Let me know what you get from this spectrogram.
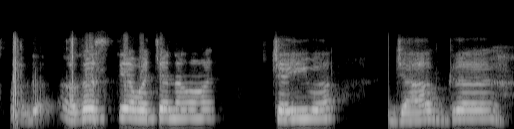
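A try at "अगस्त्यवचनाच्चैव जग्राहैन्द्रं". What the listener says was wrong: See, Jagra. See, Dirgha is there on the ga. So, Jagra, Hai, Ndra. See, one thing about Devanagari Lipi, there is no far-field lookup you need to pronounce. If you are slow enough, every letter speaks to you the correct pronunciation. So, Jagra, Haindra, Haindram.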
